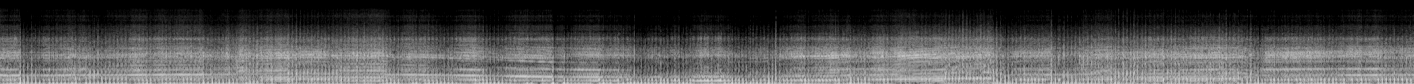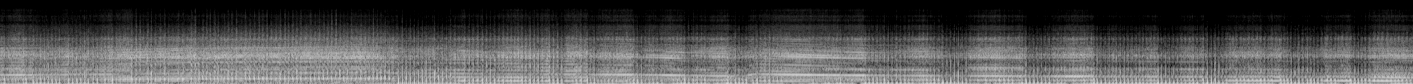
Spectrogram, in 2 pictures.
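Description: Yamaha FJ-09's 847 cc three-cylinder engine under hard riding, its pitch climbing and dropping again and again as the bike accelerates, shifts and slows for corners.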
